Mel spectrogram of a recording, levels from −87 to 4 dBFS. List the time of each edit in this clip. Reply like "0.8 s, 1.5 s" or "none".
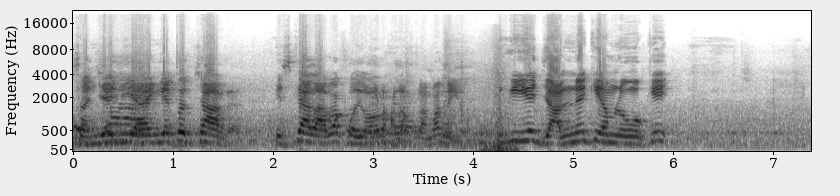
4.3 s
